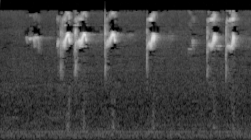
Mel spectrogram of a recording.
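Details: Blue-crowned hanging parrot (Loriculus galgulus), used as a lure call for trapping, gives about six very high, thin, sharp squeaks at uneven intervals over a few seconds, with a faint low hum behind.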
